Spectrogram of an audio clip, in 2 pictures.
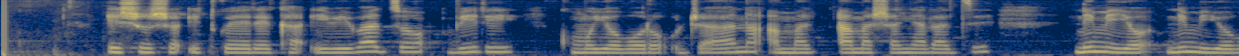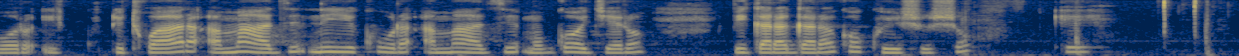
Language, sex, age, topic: Rundi, female, 25-35, education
